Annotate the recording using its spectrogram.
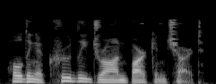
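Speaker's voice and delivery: usual speaking voice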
